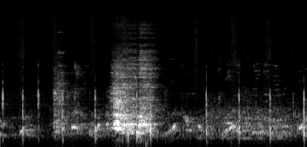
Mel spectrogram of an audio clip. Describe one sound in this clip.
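Dirt blocks crunch in quick, short knocks as they are dug.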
